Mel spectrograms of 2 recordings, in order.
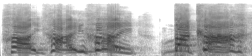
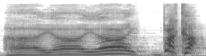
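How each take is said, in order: First: It is said louder and more forcefully. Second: It is said with normal force.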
